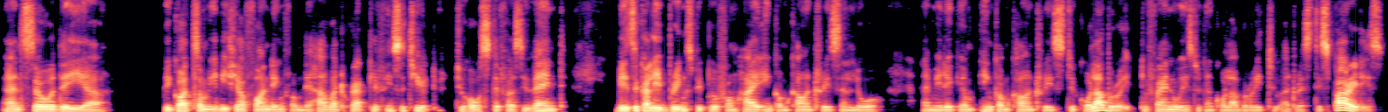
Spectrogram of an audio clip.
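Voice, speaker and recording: Low-voiced man explaining at length. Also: fairly even intonation, darkish tone. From Cameroon. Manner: measured, explanatory, many fillers. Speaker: founding director of a health program. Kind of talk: panel conversation.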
